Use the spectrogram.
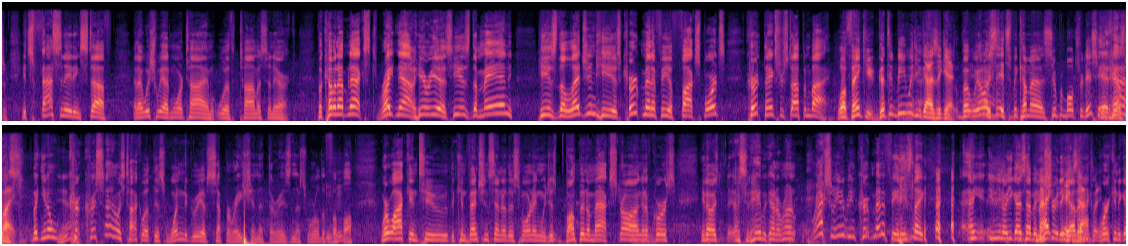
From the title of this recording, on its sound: from Super Bowl 57 in Phoenix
